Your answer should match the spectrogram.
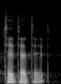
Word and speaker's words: Tête à Tête: Did I say that right? – Tête à Tête, yeah.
